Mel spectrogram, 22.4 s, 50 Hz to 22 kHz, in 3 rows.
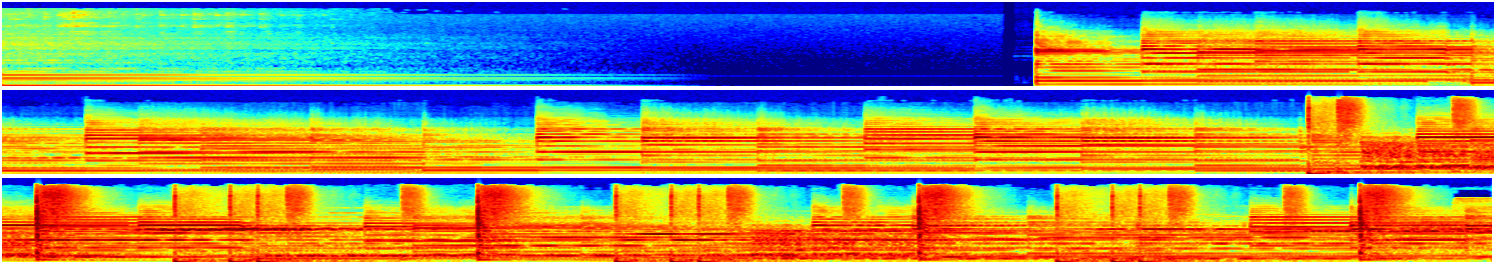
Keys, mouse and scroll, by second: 0.3 x, 0.8 shift+d, 2.1 KP_Decimal, 5.5-5.9 scroll down 2, 5.9 g, 6.9 Tab, 7.1-7.5 scroll down 2, 7.5 1, 10.1 alt+click, 10.4 g, 11.5 Tab, 12.7 right click, 13.1-13.5 scroll down 1, 13.5 click, 15.7 g, 16.5 alt+a, 16.9 click, 17.2 scroll up 1, 18.9 shift+d, 21.9 Tab.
